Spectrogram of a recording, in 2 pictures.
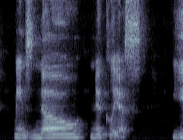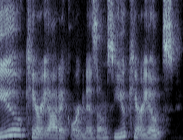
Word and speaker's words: eukaryotes: no nucleus eukaryotic organisms eukaryotes you rhymes with do which means they do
